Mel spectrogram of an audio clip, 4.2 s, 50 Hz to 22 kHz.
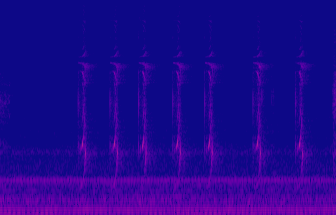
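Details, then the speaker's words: Satella Power US23/ULTRA smart lock, keypad code with secure lock disabled: steady low hum with sharp regular clicks about two a second, then a short whir, as it announces "unlock"; the lock motor unlocks the door normally. "Unlock. it unlocks the door."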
